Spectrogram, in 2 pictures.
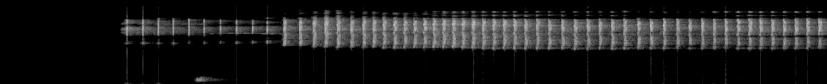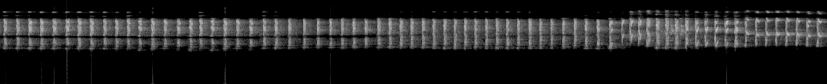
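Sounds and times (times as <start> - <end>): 
Oriental magpie-robin singing fast high chirps and trills: 1.2 - 16.5.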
